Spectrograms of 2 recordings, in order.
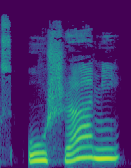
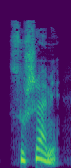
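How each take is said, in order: First: "с ушами" drawn out very slowly, stressed. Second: Said in the usual way. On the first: A narrator's reading. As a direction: stretch every sound of "ушами". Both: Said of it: "Даже не так".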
